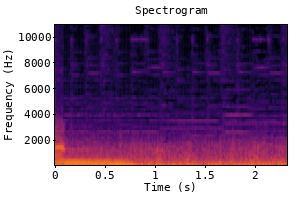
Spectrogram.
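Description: Strong wind buffeting the microphone over a motorcycle riding at road speed, a steady rushing noise. A man's voice holds a drawn-out syllable for the first part of a second.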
